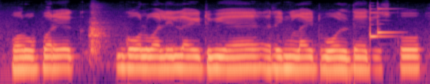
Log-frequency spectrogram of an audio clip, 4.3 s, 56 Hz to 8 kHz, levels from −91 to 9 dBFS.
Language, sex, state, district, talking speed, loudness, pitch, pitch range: Hindi, male, Uttar Pradesh, Shamli, 180 wpm, -12 LUFS, 140 Hz, 140-145 Hz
